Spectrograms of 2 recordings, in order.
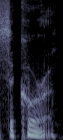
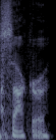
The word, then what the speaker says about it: Sakura: good opening um and they would always pronounce a girl's name is Sakura meanwhile the rest of the world is going Sakura yeah that seems dumb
